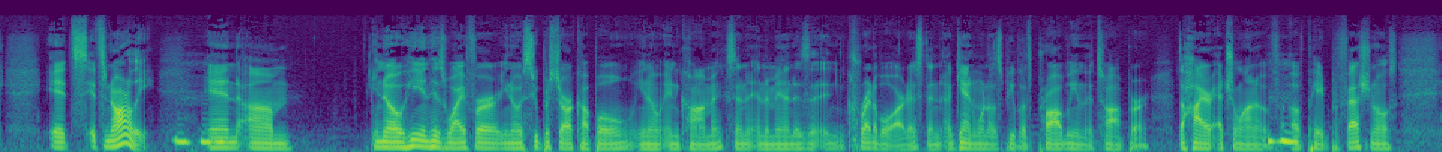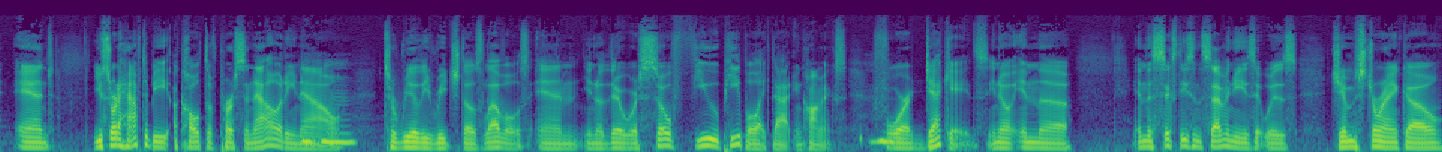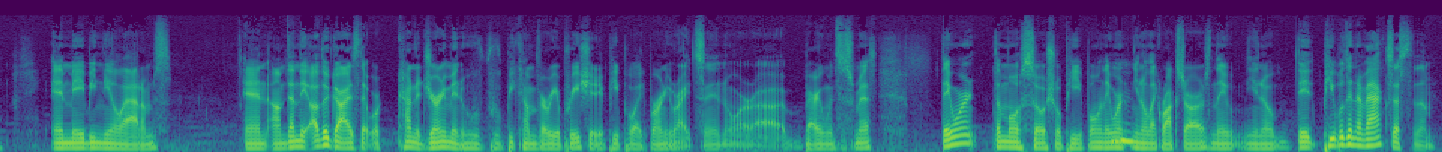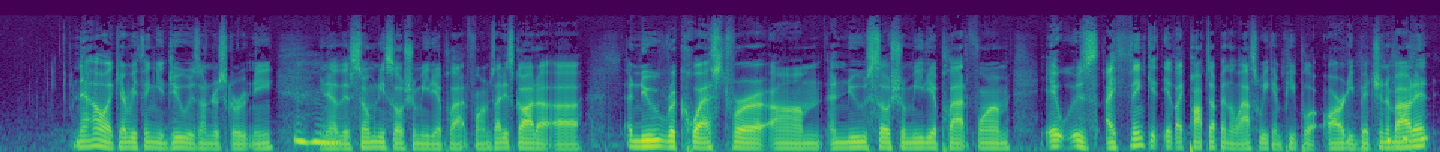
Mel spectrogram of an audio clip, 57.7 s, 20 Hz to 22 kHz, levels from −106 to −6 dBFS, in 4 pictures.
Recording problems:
uneven, jittery; strongly; from 1.5 to 56 s

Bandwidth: 15 kHz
